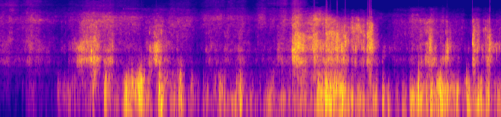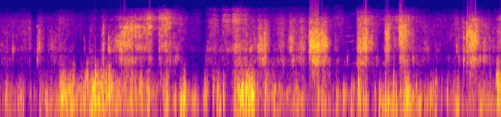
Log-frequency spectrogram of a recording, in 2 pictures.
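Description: Skis carving big GS turns on firm snow, heard from a skier following close behind: the edges scrape the snow in loud, noisy surges every second or two, over low wind rumble on the microphone.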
